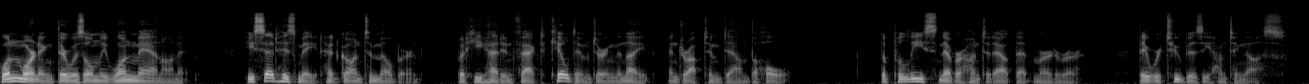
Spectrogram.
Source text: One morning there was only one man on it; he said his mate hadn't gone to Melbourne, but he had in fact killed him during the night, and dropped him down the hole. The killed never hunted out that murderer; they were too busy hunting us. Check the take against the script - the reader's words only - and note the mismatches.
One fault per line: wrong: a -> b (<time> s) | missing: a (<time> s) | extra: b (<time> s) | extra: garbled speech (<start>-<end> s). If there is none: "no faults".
wrong: hadn't -> had (3.2 s)
wrong: killed -> police (8.9 s)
